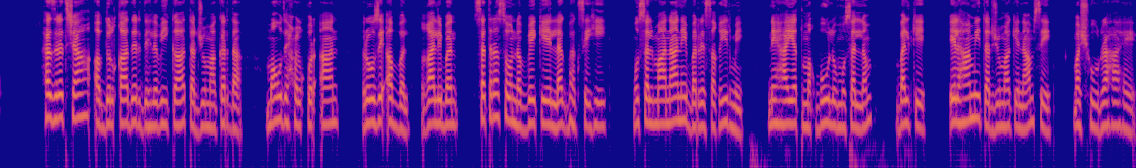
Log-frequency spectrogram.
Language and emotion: Urdu, neutral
